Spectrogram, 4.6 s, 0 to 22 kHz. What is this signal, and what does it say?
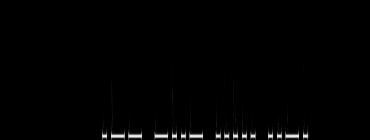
Morse code, heard as a keyed tone, about 22 wpm, 700 Hz. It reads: WX5F
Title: USA Call Signs - 4 Characters - Repeated 3x - 22wpm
